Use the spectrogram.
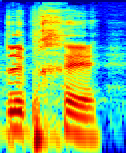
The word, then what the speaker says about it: Deprez: Donc, en fait, vous êtes respectivement Pierre Després et Carole Daran. Je prononce bien, Pierre ?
